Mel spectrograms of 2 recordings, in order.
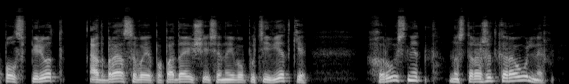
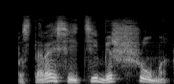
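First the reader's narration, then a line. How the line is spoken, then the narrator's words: Whispered warning. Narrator (Russian): шепотом предупредил Алексей Конрада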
